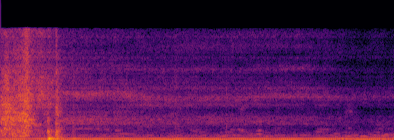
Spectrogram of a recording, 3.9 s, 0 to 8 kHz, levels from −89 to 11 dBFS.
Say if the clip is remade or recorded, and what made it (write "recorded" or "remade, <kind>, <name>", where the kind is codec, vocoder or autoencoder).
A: remade, autoencoder, DAC-VAE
